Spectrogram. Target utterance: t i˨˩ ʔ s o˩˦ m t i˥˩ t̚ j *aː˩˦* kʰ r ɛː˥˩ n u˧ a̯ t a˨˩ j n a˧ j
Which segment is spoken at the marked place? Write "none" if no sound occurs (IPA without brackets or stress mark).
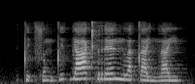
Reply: aː˥˩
